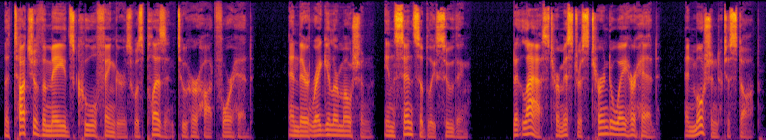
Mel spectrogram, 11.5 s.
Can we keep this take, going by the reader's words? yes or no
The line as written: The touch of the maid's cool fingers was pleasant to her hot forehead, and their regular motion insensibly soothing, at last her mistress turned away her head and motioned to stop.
yes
